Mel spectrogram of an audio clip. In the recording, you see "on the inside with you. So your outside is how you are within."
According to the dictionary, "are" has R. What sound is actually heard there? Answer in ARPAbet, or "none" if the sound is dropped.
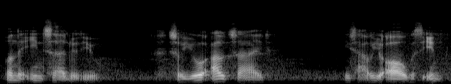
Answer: L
